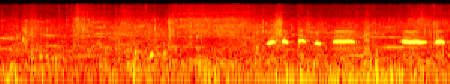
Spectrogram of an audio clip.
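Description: A bird calling a run of short, clear whistled notes at one pitch, some with a slight upward curl and a couple held a little longer, starting about halfway through.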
